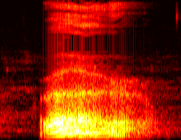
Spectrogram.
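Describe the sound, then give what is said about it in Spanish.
A voice imitates a lion's roar: one loud, deep, rough growl that bursts in, holds for about a second and a half, then fades away. No other sounds accompany it. “Y luego los leones rugen, pero están buscando presa, ¿entienden?”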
